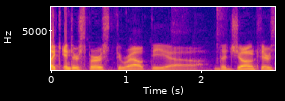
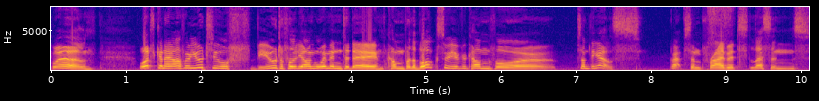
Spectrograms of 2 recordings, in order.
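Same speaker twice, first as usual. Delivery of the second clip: put-on high-pitched, querulous elderly man's voice; 9 semitones higher than usual. Retelling what a man said to two young women; imitating querulous old man. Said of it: "you hear a querulous old man's voice".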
